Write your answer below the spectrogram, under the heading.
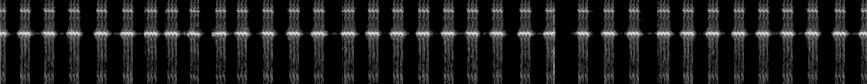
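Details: Cricket chirp sound played to repel rats, tagged jangkrik genggong. Bright, shrill pulses come about four per second in an even stream, with one short gap just before six seconds. Background otherwise silent.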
